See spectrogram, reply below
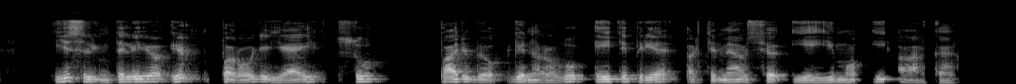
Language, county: Lithuanian, Šiauliai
